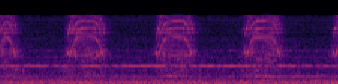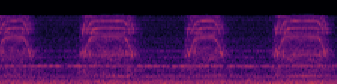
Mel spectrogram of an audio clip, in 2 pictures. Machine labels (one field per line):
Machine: slide rail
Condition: normal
